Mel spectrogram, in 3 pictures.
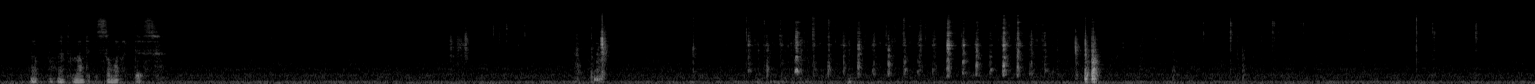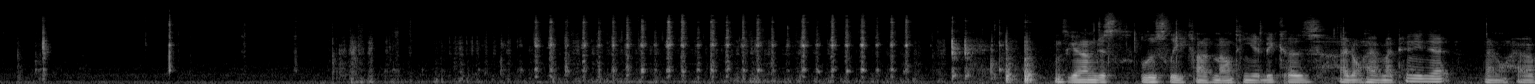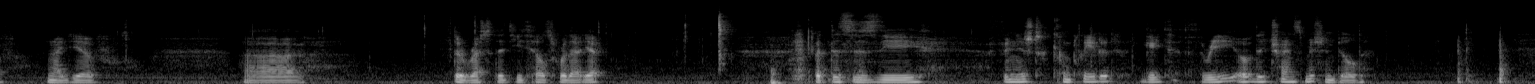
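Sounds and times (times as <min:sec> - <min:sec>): hand tools clicking and tapping: 0:06.9 - 0:13.4, 0:19.2 - 0:25.8.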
